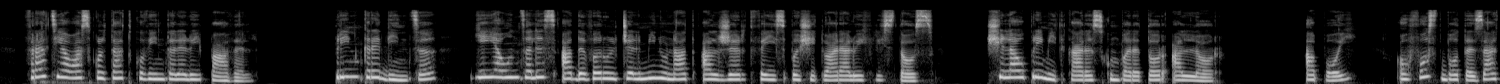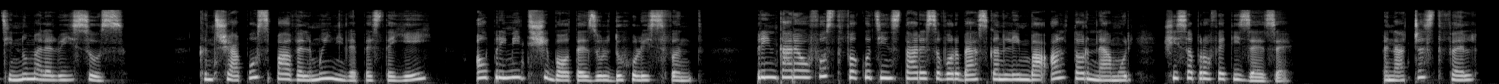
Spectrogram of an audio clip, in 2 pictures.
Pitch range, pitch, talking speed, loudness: 205-290 Hz, 235 Hz, 135 wpm, -17 LUFS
